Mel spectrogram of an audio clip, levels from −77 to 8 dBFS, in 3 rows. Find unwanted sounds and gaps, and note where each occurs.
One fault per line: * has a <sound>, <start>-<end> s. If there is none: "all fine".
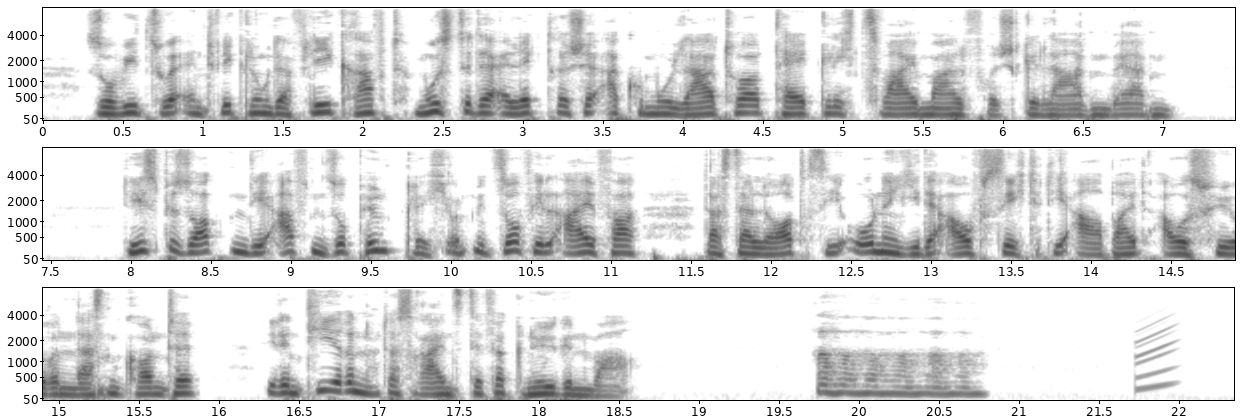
* has a laugh, 19.7-20.8 s
* has a chirp, 21.7-22.0 s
